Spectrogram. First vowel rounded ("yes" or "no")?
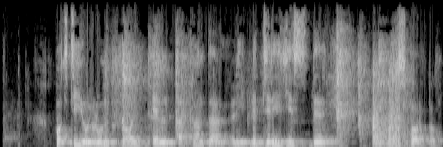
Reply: yes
